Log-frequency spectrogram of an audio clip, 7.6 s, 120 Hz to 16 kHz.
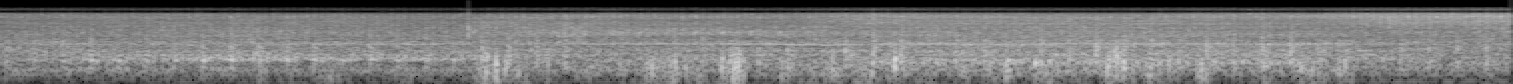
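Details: Citroën Saxo 16v engine at idle; a hissy, busy top end with scattered light ticks. The source of the odd noise is not pinned down.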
